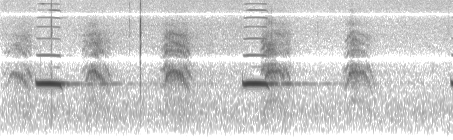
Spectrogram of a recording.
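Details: In March in Latvia, during daytime in the mating season and without playback, a Eurasian pygmy owl gives single flat, clear whistled notes about every two seconds, with softer arched calls from another bird between.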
